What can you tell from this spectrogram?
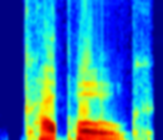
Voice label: "cowpoke", American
